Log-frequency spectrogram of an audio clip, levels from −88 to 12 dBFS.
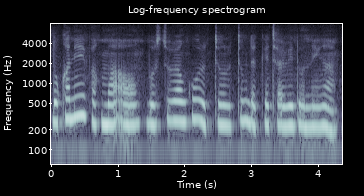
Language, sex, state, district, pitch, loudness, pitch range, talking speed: Garo, female, Meghalaya, South Garo Hills, 240 Hz, -13 LUFS, 230-265 Hz, 95 wpm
